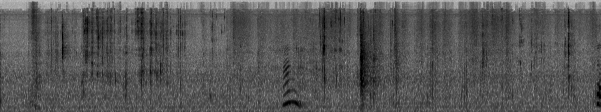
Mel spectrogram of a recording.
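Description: Close crunchy bites and chewing while eating grilled shrimp with papaya salad, intermittent mouth sounds over a quiet room with faint background noise.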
